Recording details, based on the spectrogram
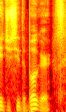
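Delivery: soft, hushed, secretive half-whisper. Retelling quietly asking a friend about something in the bathroom: imitating own past half-whisper. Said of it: "So I went up to him and I whispered".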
